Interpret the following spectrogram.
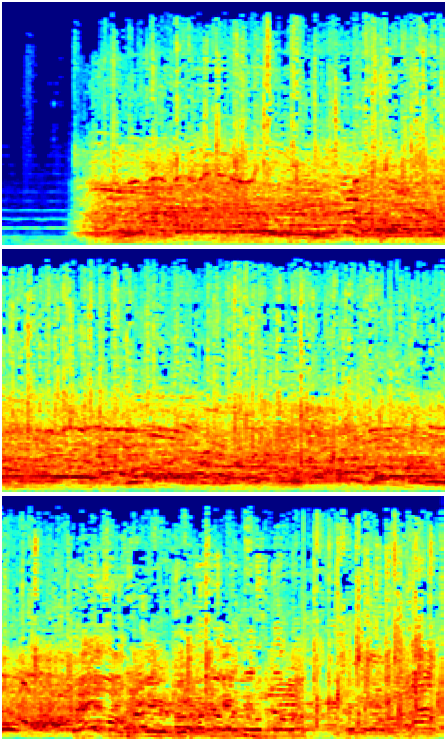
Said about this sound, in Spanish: Unos gritos y unos aplausos desde Cuba que seguro le alentaron a esta bestia física.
